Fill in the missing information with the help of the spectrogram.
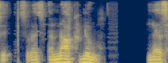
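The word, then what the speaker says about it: אנחנו: This word is anaknu, being the shiwa. Anaknu. Got your aleph, your quamats. Got your noon with your patak, your chet with the shiwa, noon, followed by the shuruk, anaknu.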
